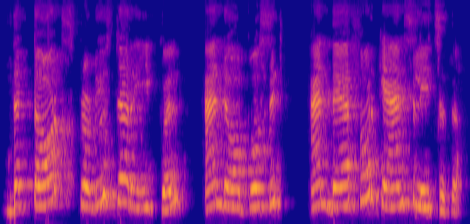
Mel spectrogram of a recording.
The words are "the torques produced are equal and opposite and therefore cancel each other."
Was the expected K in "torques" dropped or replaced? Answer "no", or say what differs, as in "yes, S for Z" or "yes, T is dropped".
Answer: no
